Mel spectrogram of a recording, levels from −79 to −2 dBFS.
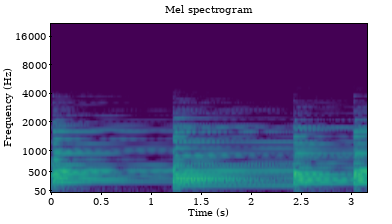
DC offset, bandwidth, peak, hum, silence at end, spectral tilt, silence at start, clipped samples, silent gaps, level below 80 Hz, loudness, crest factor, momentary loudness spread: under 0.1%; 5.4 kHz; -18 dBFS; none; 0 s; -9 dB/octave; 0 s; under 0.1%; none; -66 dBFS; -36 LUFS; 16 dB; 11 LU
